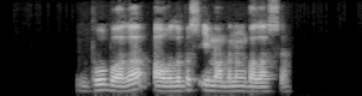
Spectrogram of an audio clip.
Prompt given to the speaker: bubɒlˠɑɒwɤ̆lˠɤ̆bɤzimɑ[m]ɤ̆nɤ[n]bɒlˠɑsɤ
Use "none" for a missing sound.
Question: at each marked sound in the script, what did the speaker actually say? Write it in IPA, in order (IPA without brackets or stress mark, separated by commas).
m, ɴ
